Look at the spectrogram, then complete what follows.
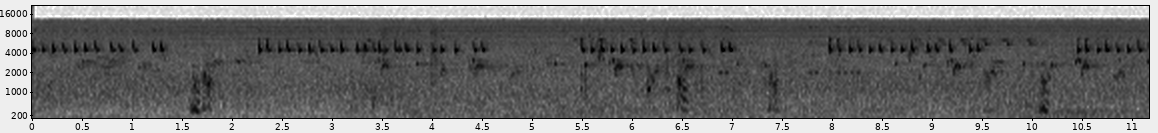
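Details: Plain prinia (Prinia inornata flavirostris) at Dianbao Creek, Taiwan, 2 June 2019: high, rapid ticking trains about a second long, repeated every few seconds, with scattered lower chirps from other birds behind.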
